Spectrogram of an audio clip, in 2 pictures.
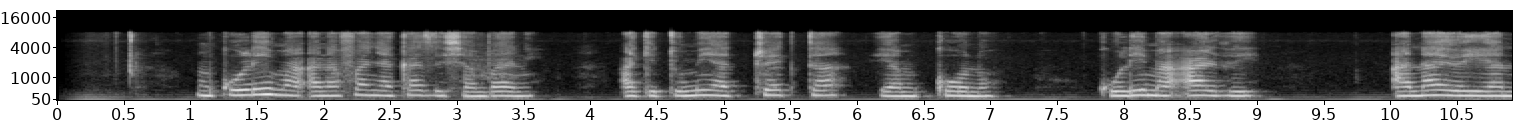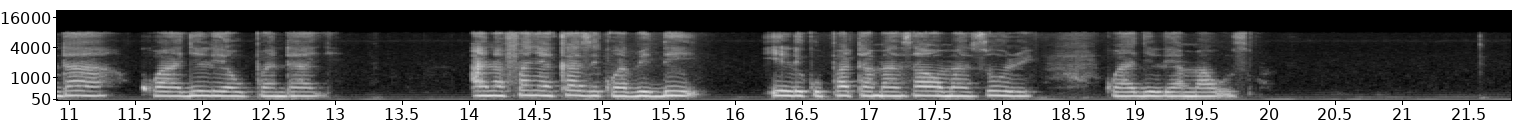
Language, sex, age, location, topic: Swahili, female, 18-24, Dar es Salaam, agriculture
